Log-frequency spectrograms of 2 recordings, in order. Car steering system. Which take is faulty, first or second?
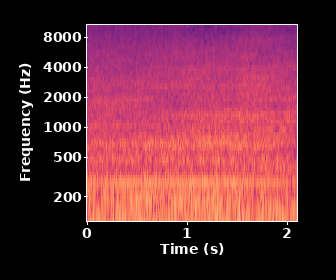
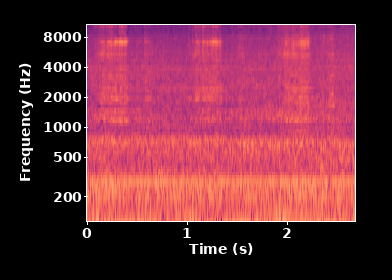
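second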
